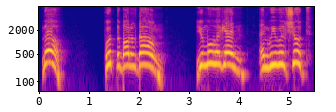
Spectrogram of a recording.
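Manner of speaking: high, very loud commands throughout; frantic shouted orders. Acted. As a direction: scream the orders to stop him. Guards shouting final orders.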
